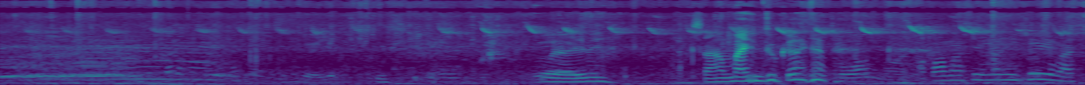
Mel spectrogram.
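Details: Cattle in the pen of the giant bull Ken Arok Bimasakti, readied for a DKI contest, with its mother also present; a few drawn-out, wavering moos rise midway amid people talking nearby.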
